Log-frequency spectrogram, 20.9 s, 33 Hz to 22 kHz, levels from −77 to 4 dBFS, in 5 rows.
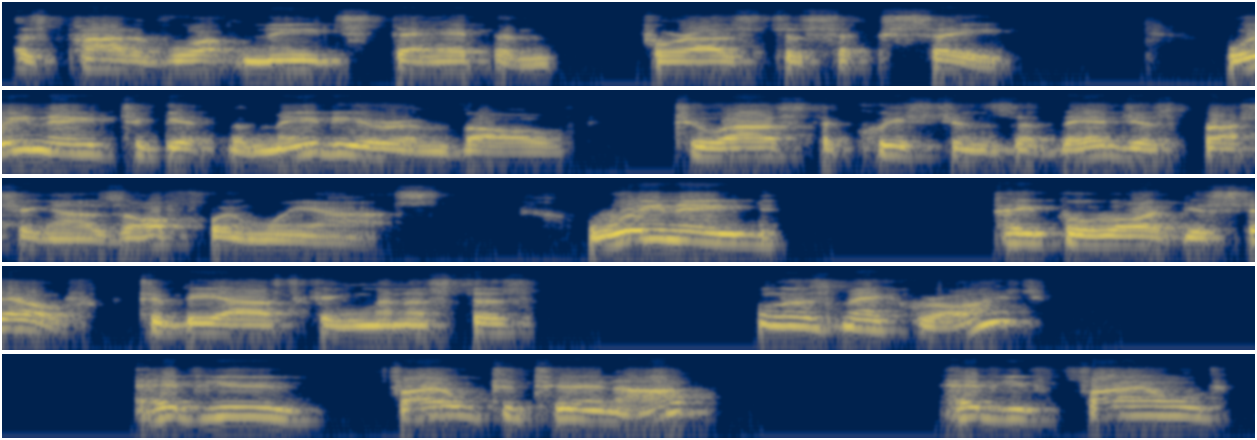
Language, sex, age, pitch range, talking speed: English, male, 60-79, 130-215 Hz, 150 wpm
